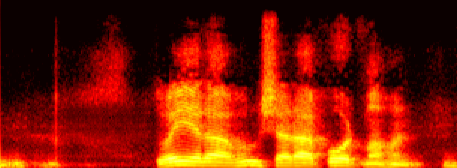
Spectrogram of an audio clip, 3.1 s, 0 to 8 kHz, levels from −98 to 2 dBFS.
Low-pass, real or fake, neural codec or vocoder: 7.2 kHz; fake; codec, 24 kHz, 0.5 kbps, DualCodec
